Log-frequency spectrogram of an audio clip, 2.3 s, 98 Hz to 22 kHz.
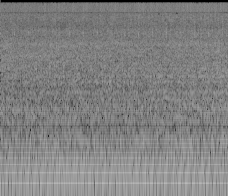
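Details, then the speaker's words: Citroen DS3 after an engine swap (previous engine mixing oil and coolant), warm, cooling system on plain water, codes not cleared: steady, even, slightly throaty low idle with no knocks, misses or hunting; possibly burning a little oil on the exhaust manifold. "but it all looks and seems very healthy, and she's even a little bit throaty. I'm very happy."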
